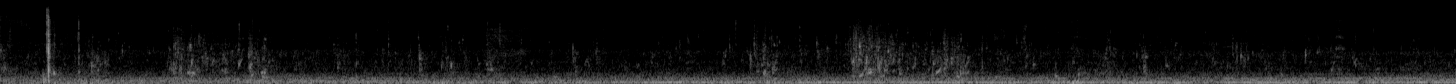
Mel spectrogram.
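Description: A steady low hum from the small fishing boat with light water sounds. A single sharp click comes about half a second in, and faint ticking and rattling follows later as the spinning rod and reel are worked through a retrieve.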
